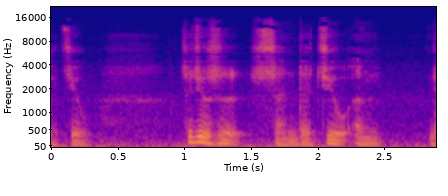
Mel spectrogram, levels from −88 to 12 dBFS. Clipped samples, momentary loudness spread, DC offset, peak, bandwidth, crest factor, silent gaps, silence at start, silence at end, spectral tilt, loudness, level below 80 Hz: under 0.1%; 22 LU; under 0.1%; -6 dBFS; 16 kHz; 18 dB; none; 0 s; 0 s; -5 dB/octave; -24 LUFS; -42 dBFS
